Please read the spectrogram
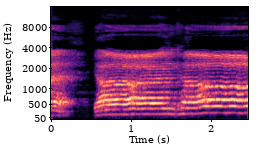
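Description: A man singing a slow Mandarin ballad: a short sung word breaks off just before half a second in, then one long held note follows, its vibrato growing wider near the end.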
